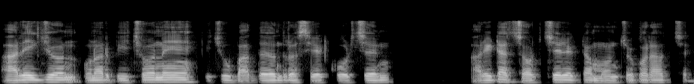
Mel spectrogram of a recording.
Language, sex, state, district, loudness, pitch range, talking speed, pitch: Bengali, male, West Bengal, Kolkata, -19 LUFS, 95-105 Hz, 130 wpm, 100 Hz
